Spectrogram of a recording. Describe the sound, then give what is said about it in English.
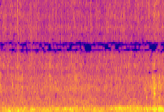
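A steady, dense roar of heavy rain and churning surf, loud and unbroken, with a low rumble of waves underneath and no voices. “I shouldn't even have been able to see her, let alone hear her through the torrential rain and crashing waves.”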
